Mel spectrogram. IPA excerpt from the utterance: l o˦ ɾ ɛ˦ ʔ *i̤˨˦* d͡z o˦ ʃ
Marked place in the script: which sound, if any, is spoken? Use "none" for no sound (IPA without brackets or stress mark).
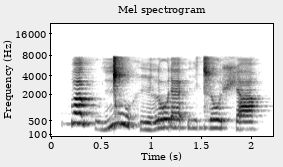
i̤˦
